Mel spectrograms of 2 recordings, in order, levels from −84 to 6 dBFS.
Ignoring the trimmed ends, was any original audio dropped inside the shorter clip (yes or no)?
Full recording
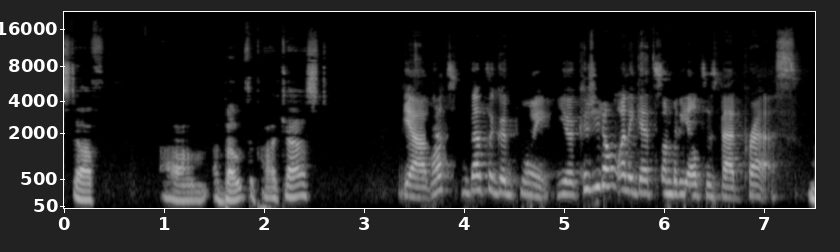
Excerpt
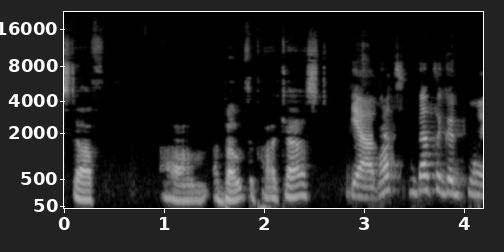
yes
